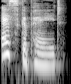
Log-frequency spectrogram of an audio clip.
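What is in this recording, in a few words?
"escapade", British English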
